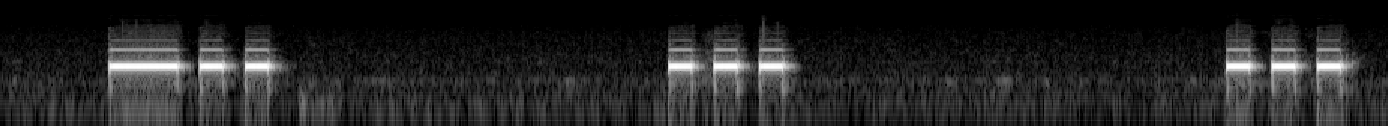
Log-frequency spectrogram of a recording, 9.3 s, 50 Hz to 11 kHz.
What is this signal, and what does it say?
Morse code, heard as a keyed tone, about 8 wpm, 660 Hz. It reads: D S S
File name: jh8cbh / 2023cw / review1-3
